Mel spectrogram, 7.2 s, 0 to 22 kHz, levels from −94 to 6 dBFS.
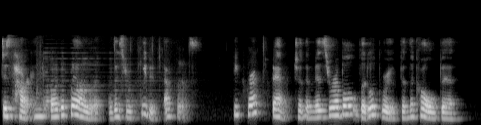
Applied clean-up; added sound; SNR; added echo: neural mask model DeepFilterNet 3.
